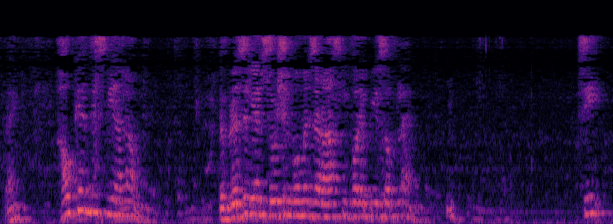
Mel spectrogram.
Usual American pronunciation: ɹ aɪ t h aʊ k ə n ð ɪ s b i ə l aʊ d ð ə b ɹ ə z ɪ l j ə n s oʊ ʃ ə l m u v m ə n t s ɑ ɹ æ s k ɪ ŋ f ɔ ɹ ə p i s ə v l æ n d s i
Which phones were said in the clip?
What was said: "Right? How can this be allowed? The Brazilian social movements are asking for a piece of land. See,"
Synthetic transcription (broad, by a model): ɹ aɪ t h aʊ k ə n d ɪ s b i ə l aʊ d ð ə b ɹ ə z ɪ l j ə n s oʊ ʃ ə l m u m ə n t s ɑ ɹ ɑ s k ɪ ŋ f ɔ ɹ ə p i s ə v l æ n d s i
